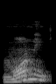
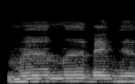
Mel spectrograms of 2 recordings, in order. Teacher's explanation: Nazır nereden biliyoruz mesela bunu Nazal seslerde havayı üretirken sesi üretirken hava bizim burnumuzdan çıkar geniz boşluğundan çıkar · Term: Nazal seslerdir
